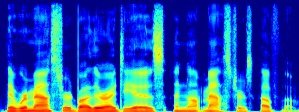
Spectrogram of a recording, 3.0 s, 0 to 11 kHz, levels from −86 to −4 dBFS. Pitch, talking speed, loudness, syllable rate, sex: 100 Hz, 220 wpm, -17 LUFS, 5.8 syllables/s, male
